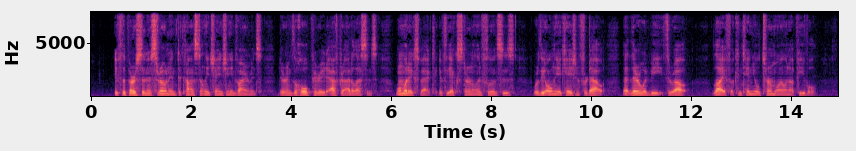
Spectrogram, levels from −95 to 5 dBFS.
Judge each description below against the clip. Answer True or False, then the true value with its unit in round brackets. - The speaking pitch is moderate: False (115 Hz)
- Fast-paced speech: False (155 wpm)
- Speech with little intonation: True (2.1 semitones)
